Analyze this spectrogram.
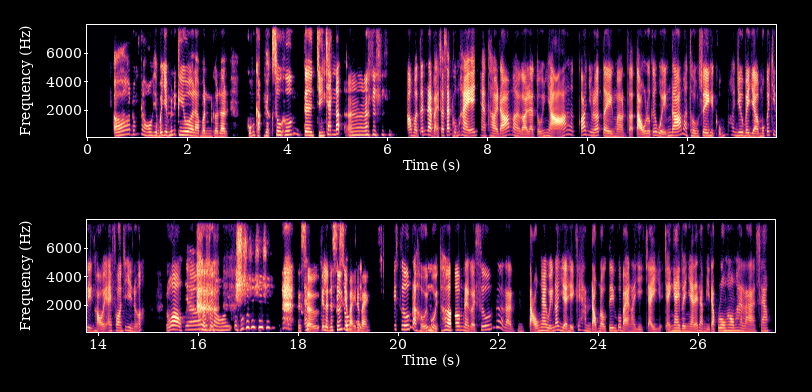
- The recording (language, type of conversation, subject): Vietnamese, podcast, Bạn có kỷ niệm nào gắn liền với những cuốn sách truyện tuổi thơ không?
- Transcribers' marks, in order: laugh; tapping; laugh; unintelligible speech; "ngửi" said as "hửi"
